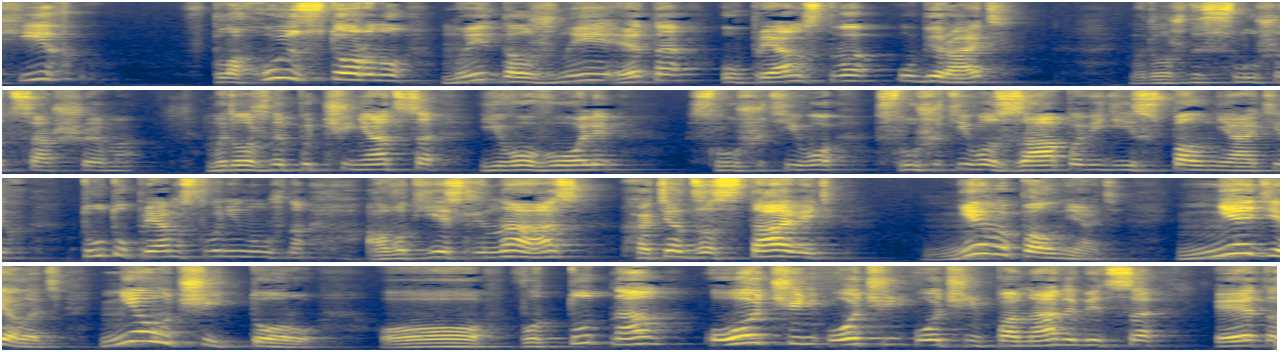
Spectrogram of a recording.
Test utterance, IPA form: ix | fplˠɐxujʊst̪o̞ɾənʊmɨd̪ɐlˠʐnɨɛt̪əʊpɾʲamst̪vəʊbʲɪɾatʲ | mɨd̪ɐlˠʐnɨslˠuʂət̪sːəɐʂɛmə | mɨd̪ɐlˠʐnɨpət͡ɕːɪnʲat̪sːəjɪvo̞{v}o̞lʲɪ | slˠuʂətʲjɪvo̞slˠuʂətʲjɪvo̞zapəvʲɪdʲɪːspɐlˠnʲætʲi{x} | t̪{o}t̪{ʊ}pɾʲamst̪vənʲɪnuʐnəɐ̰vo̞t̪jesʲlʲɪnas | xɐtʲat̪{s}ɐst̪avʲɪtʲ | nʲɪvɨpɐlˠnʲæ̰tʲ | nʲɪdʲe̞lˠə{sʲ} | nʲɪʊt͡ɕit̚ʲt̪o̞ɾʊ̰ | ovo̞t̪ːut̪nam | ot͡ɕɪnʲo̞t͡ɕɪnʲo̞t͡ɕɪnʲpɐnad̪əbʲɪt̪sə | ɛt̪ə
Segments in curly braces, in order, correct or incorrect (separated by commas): correct, correct, incorrect, correct, incorrect, incorrect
